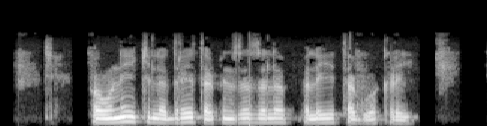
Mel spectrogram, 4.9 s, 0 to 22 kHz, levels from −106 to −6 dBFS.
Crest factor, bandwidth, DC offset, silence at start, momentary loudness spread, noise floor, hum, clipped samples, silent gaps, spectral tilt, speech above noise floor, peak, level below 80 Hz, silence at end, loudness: 16 dB; 6.4 kHz; under 0.1%; 0.2 s; 24 LU; -39 dBFS; none; under 0.1%; 0.73-0.87 s, 4.20-4.35 s; -8 dB/octave; 23 dB; 0 dBFS; -54 dBFS; 0.4 s; -16 LUFS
